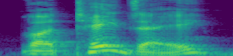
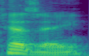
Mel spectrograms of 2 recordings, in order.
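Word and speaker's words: ותצא: Vatedze, not teze, but vatedze, min hamakom asher hayata shama.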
